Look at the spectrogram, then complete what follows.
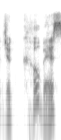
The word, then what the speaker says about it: Jacobus: I am here with Michael Jacobus. Is that pronounced correctly?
